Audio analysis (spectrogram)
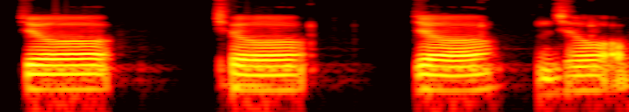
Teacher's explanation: तो च वर्ग का उच्चारण हम लोग कौन सा करते हैं? तो हम लोग तालु से करते हैं।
